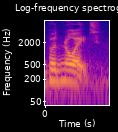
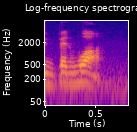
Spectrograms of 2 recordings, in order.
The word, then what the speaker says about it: Benoit: She pronounces it Benoit, and if you're Canadian, it would be Benoit.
